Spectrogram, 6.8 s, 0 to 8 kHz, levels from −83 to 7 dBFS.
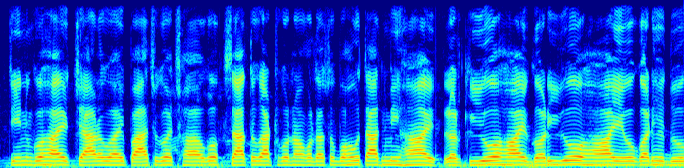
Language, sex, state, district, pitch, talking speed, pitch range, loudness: Hindi, male, Bihar, Vaishali, 170 Hz, 200 wpm, 165-175 Hz, -18 LUFS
